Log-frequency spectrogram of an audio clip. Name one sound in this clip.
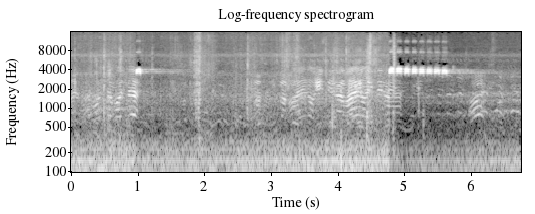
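A referee's whistle blows sharply with a short trill.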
